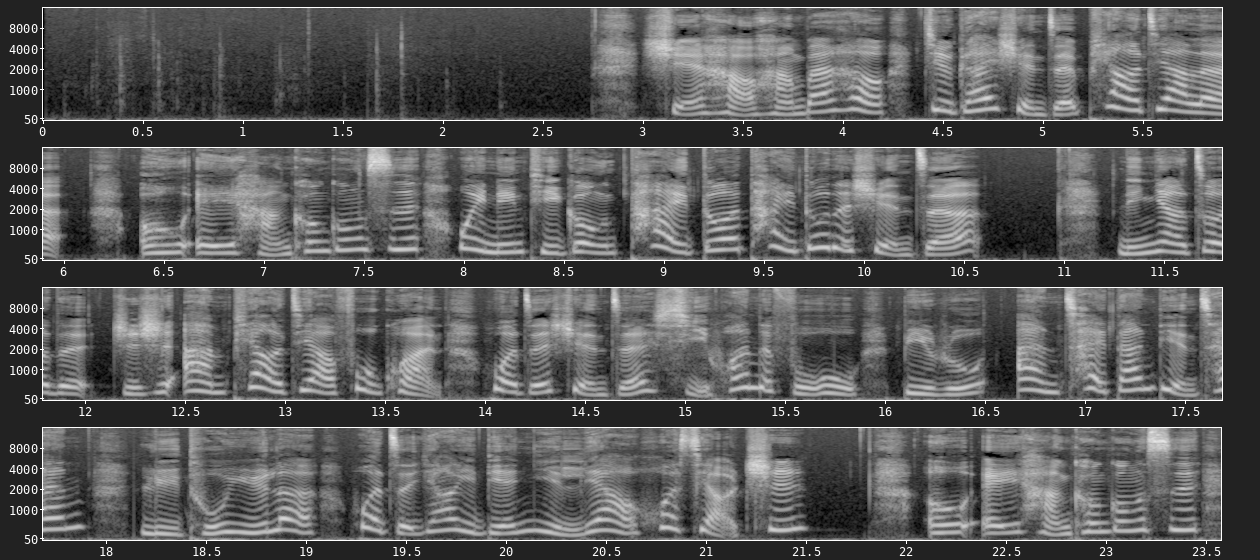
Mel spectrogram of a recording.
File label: Mandarin Selling, China Female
